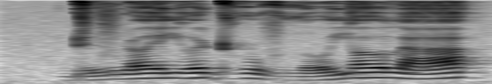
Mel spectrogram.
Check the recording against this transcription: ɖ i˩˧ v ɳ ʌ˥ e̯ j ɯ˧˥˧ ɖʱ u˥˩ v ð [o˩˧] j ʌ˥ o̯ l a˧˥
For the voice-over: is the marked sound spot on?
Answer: yes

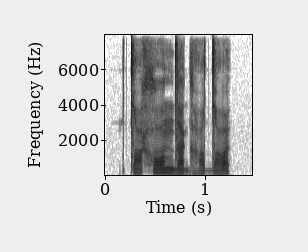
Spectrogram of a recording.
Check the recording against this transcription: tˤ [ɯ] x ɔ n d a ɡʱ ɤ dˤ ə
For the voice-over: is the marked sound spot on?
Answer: no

